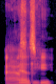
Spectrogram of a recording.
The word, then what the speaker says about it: ASCII: ASCII.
